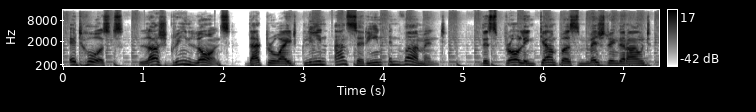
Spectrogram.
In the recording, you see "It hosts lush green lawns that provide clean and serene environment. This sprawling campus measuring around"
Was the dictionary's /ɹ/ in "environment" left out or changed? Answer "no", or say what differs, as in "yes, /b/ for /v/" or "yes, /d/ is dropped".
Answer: yes, /ɹ/ is dropped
